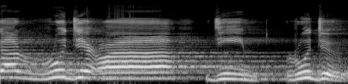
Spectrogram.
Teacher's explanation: جیم رج، جیم کو ہلا کے پڑھیں گے، قلقلہ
